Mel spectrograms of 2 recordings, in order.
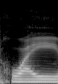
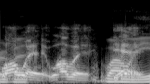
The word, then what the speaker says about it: Huawei: I'm not sure how you pronounce it, Hawaii or whatever. – Huawei.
